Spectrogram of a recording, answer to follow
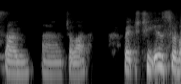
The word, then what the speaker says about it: Sanjula: And as everybody can see, Sanjula is, even though her name is spelled Sanjula, pronounced Sanjula, but she is sort of like the sun, right?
